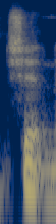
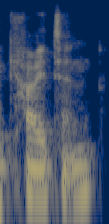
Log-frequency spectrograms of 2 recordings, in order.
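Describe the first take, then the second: First: CHITIN as CHIT-in, ch as in chip; students' mispronunciation. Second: CHITIN as KY-tin, opening on a k; correct pronunciation. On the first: Retold or imitated. Lecturer quoting students who missed class, mispronounced. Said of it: "they would pronounce it chitin". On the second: Shown as a demonstration. Lecturer correcting the students' misreading, correctly pronounced. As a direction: say chitin with a long i, "KAI-tin". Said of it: "it's actually chitin".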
